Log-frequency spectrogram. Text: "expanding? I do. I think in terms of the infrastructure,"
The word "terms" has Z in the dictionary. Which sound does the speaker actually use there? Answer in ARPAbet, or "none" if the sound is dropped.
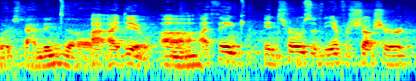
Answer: Z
